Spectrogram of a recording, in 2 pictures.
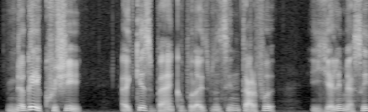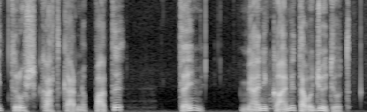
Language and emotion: Kashmiri, happy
